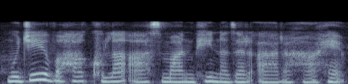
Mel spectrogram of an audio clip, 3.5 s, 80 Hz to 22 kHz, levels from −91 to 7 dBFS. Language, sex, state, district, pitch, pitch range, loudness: Hindi, female, Arunachal Pradesh, Longding, 190 Hz, 175-210 Hz, -18 LUFS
